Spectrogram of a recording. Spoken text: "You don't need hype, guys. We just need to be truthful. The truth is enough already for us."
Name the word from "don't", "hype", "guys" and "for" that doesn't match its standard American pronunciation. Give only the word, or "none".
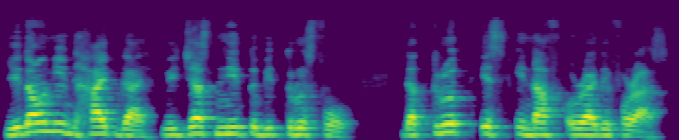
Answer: guys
